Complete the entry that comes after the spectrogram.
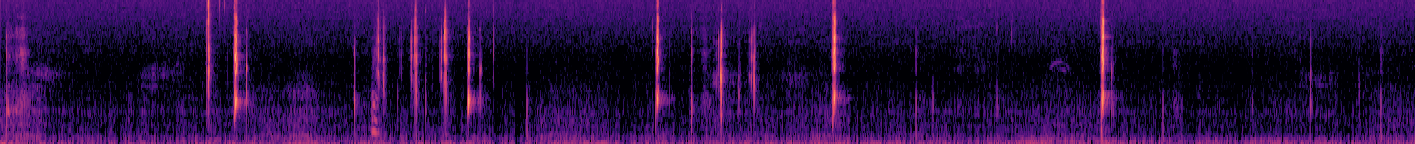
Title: Baby hiccups , one week baby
